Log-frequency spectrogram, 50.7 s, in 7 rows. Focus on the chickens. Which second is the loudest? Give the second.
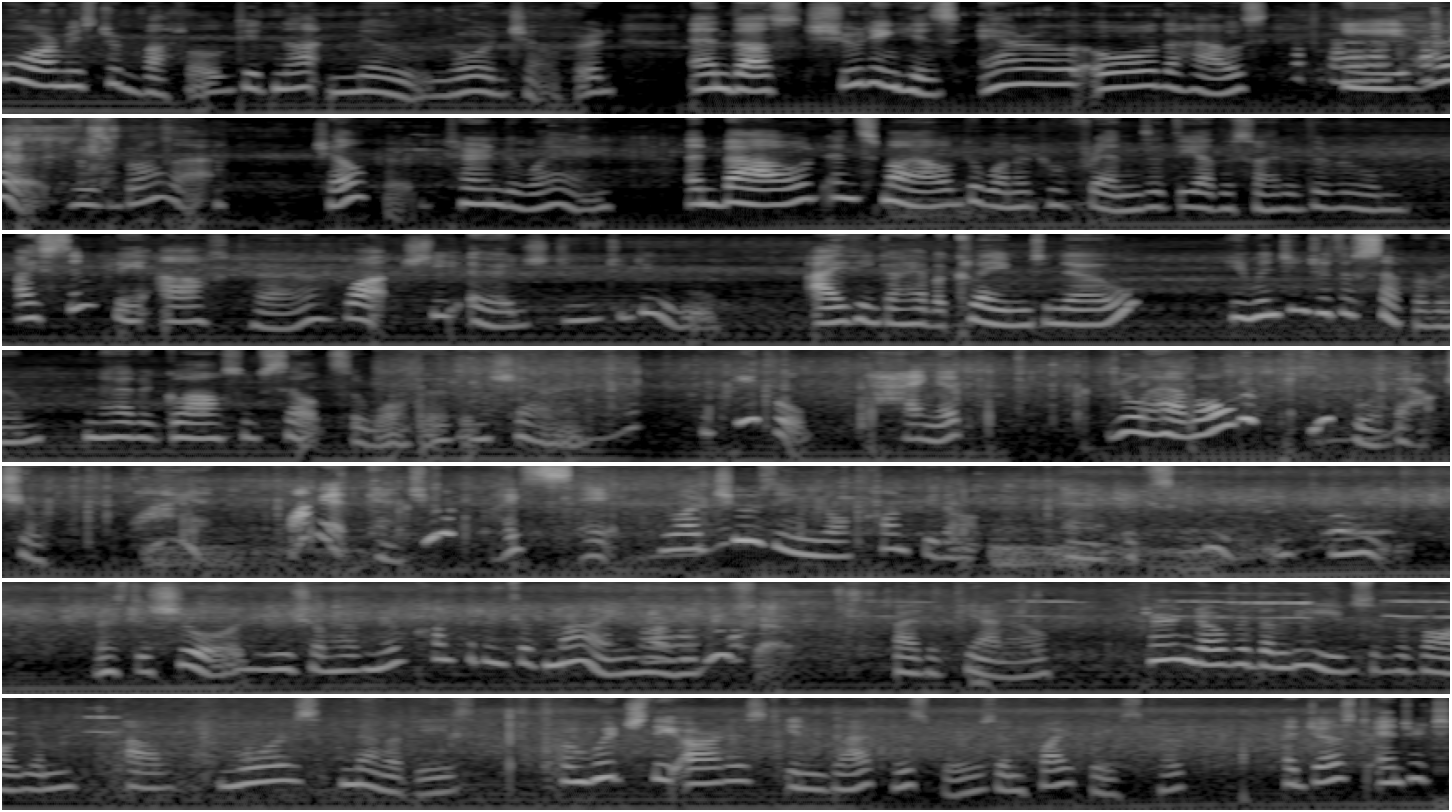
7 s.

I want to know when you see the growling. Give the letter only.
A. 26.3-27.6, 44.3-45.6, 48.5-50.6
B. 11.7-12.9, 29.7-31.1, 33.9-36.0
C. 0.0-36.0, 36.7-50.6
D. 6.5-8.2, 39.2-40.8
B.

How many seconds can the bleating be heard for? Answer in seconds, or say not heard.
not heard.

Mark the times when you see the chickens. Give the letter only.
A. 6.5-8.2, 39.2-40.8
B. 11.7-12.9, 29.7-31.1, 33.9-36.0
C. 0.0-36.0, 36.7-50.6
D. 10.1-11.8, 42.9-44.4
A.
